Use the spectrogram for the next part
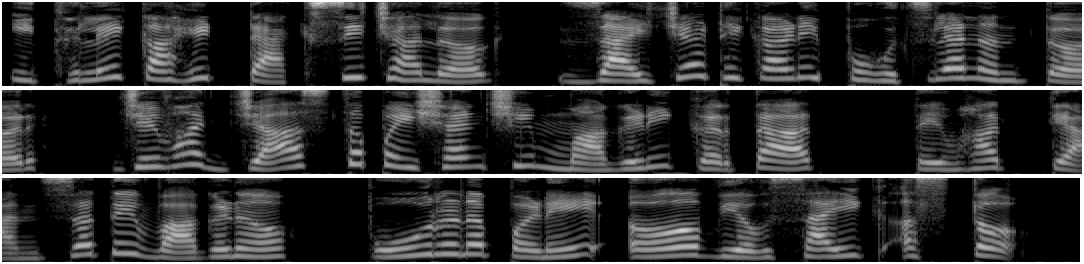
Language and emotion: Marathi, disgusted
